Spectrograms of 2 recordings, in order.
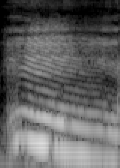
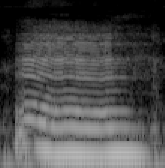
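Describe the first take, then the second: First: It sounds eager and positive. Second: It sounds reluctant and negative.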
